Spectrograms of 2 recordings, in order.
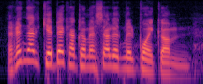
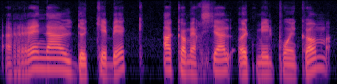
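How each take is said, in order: First: It is said at a normal, quicker pace. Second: It is said more slowly.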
